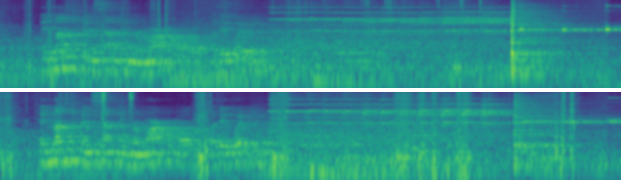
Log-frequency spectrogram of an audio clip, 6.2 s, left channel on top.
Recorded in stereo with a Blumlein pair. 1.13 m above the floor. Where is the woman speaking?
35° right, 3 m; by 2.6 s 75° right, 3.5 m.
